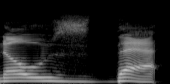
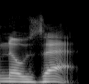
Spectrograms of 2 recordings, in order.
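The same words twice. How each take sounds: First: The th sound of 'that' is clearly heard. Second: The z sound replaces the th sound. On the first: "from knows that" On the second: "it sounds like knows that"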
